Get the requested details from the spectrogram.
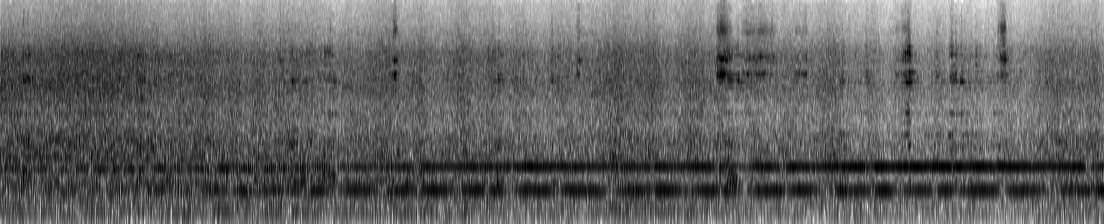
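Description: Light taps of a small tool knock on a hard object.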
